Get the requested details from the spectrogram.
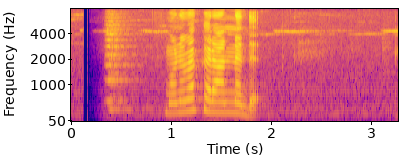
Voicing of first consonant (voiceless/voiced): voiced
